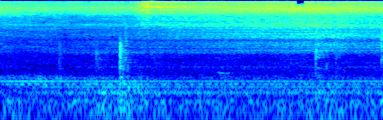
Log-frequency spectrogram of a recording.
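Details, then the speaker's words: Old Trane package unit pressurised with nitrogen, high to low side: steady high-pitched hiss of escaping gas over low rumble; refrigerant line leak at the header where the line passes through. "I hope if I turn my nitrogen tank on it's leaking right there on that foreign"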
